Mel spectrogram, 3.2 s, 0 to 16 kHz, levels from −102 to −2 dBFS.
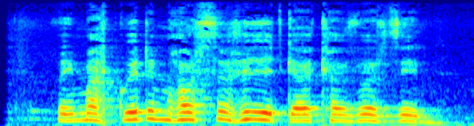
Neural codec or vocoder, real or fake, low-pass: none; real; 14.4 kHz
